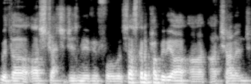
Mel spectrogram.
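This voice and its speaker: The background is quiet. A man speaks at a fairly low pitch with a dark, mellow tone. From Birmingham, England. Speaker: fintech company founder. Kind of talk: podcast panel discussion. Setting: podcast recording.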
